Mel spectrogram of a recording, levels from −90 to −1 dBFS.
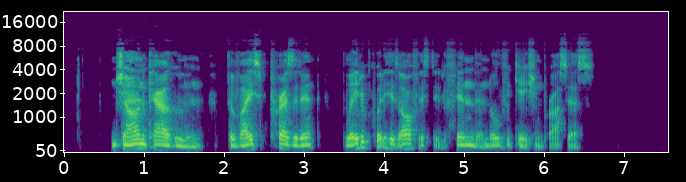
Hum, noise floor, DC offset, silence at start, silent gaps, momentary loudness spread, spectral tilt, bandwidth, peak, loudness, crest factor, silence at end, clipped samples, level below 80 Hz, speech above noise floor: none; under -90 dBFS; under 0.1%; 0.6 s; none; 12 LU; -3.5 dB/octave; 10 kHz; -2 dBFS; -20 LUFS; 20 dB; 0.95 s; under 0.1%; -66 dBFS; over 70 dB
